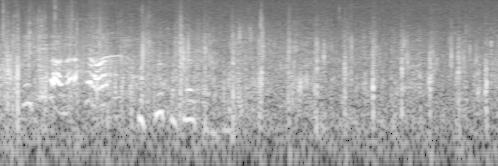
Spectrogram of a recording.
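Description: Runners' footsteps crunch on a gravel path.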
